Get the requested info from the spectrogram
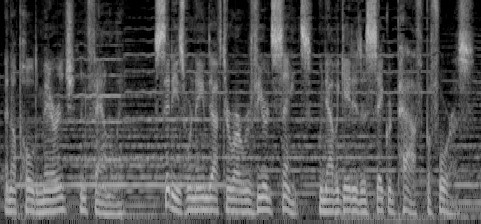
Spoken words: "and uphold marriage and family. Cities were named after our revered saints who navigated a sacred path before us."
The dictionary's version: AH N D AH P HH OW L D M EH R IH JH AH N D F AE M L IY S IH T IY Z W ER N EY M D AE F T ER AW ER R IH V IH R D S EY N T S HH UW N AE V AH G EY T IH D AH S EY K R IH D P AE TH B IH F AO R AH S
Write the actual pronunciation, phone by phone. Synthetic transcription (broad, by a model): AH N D AH P HH OW L D M EH R IH JH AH N F AE M L IY S IH T IY Z W ER N EY M D AE F T ER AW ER R IH V IH R D S EY N T S HH UW N AE V AH G EY T IH D AH S EY K R IH D P AE TH B IH F AO R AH S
